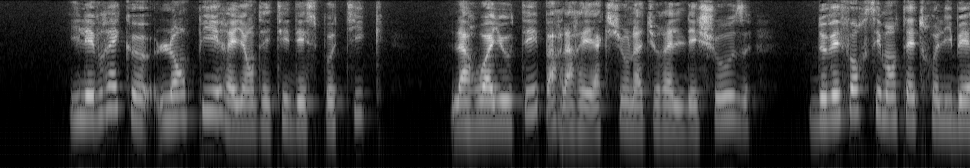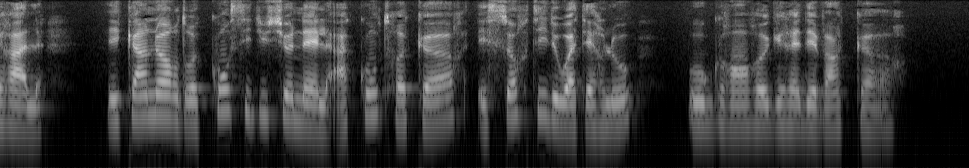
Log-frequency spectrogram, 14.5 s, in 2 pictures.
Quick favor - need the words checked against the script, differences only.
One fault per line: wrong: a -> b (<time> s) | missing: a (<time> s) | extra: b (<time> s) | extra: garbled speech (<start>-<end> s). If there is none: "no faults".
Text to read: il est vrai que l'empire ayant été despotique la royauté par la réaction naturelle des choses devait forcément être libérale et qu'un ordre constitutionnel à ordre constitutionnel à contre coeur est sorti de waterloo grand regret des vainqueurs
missing: ordre constitutionnel à (9.9 s)
extra: au (12.4 s)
